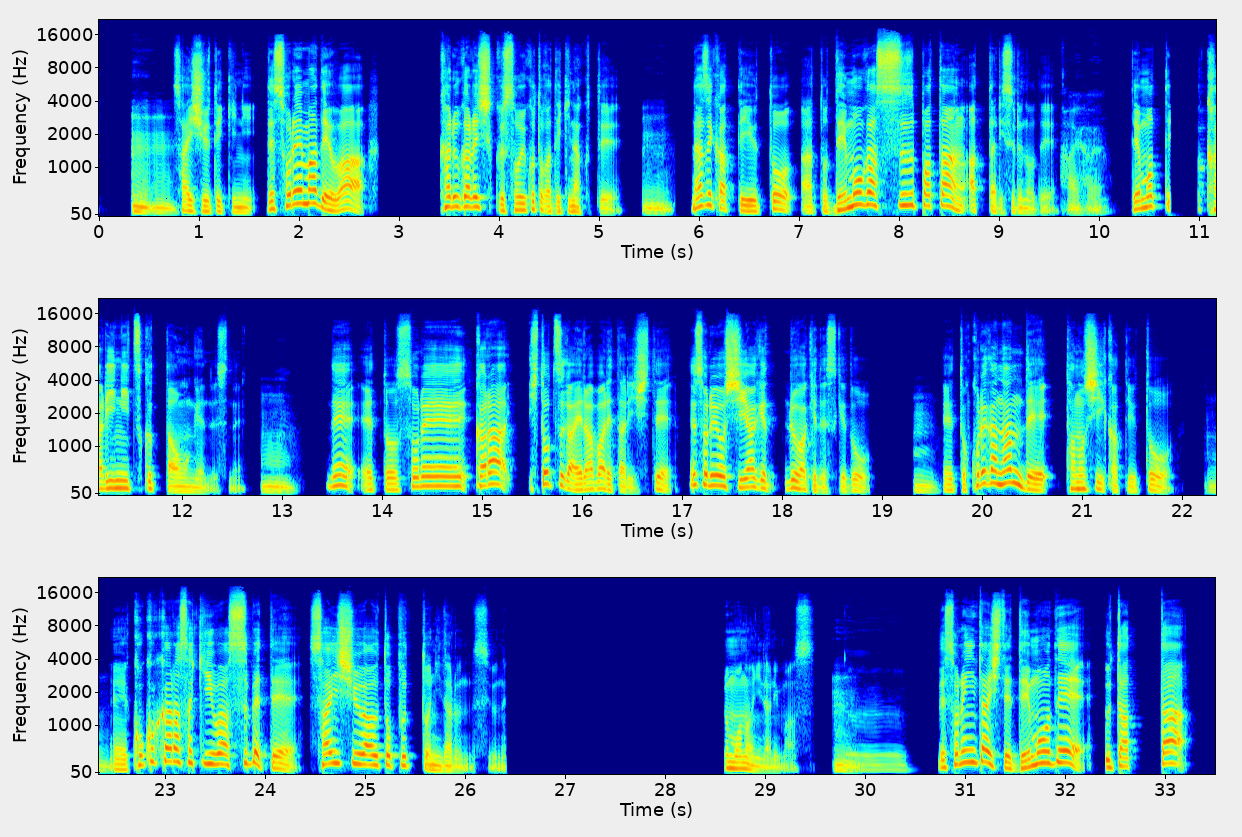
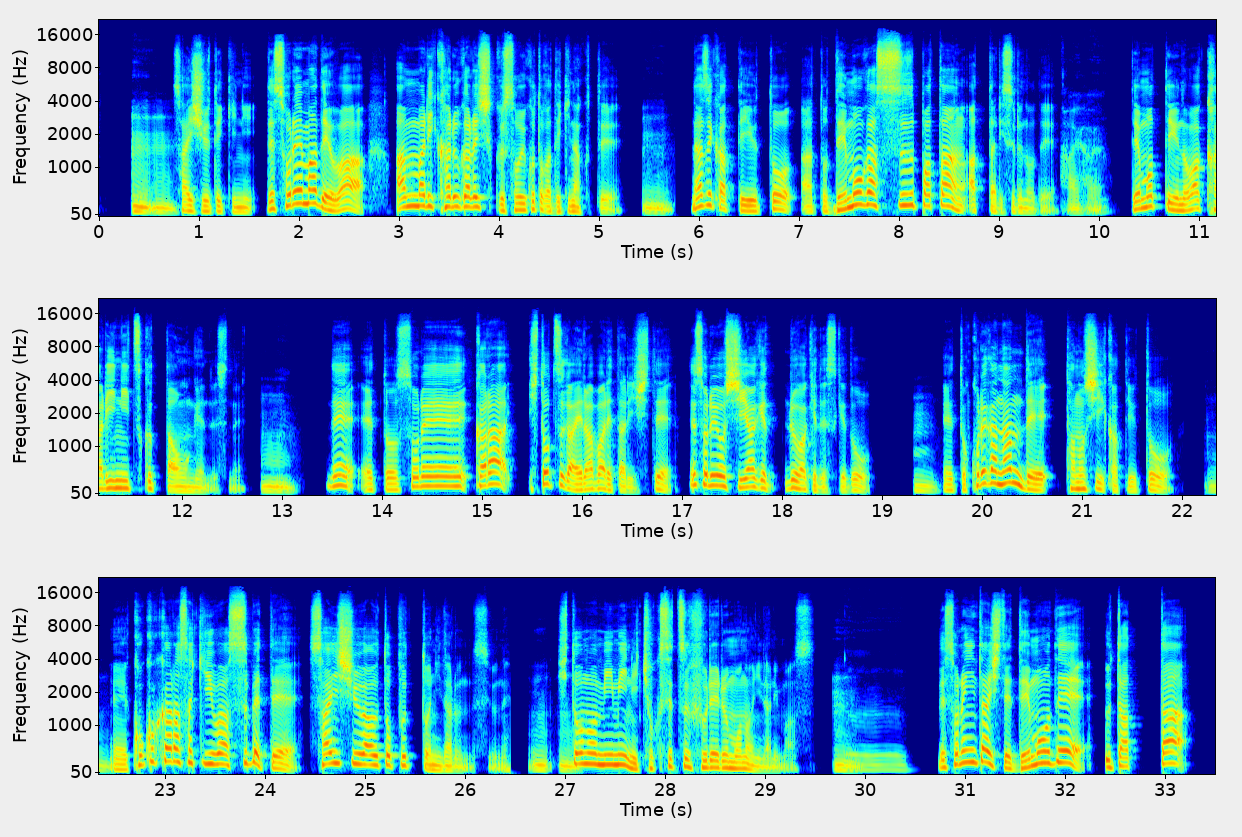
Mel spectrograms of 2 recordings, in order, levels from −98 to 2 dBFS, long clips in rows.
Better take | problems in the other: second | audio cutting out; at 3 s for 0.5 s, at 11 s and at 26 s for 2 s

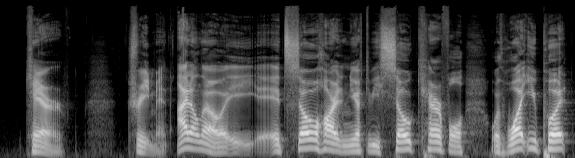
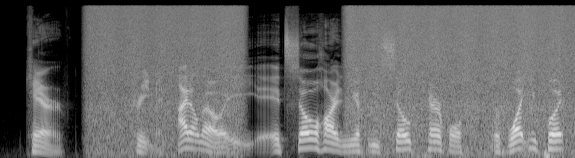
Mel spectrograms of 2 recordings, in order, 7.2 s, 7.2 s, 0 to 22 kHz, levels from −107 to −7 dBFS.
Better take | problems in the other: first | hiss; loud; from 1 to 3 s and from 4.5 s on; 3 dB below the speech

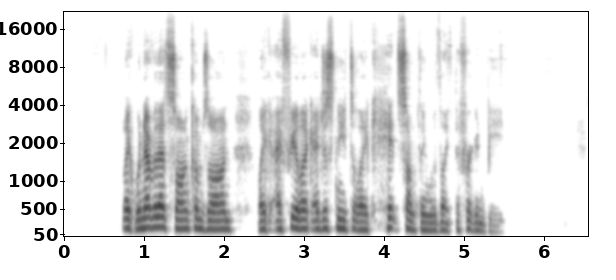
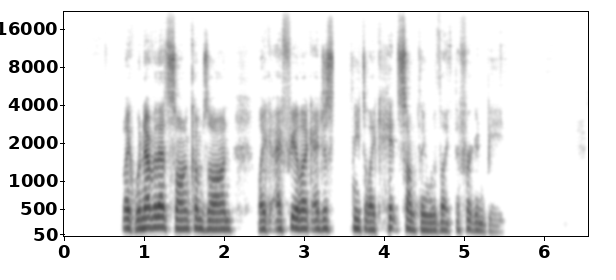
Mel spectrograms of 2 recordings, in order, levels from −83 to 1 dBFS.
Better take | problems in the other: first | audio freezing; at 3.5 s

